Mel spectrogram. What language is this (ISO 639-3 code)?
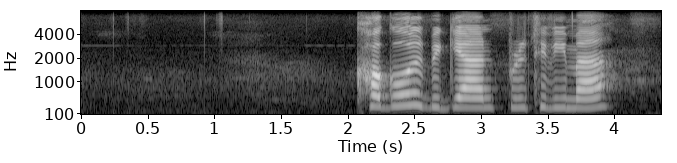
nep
